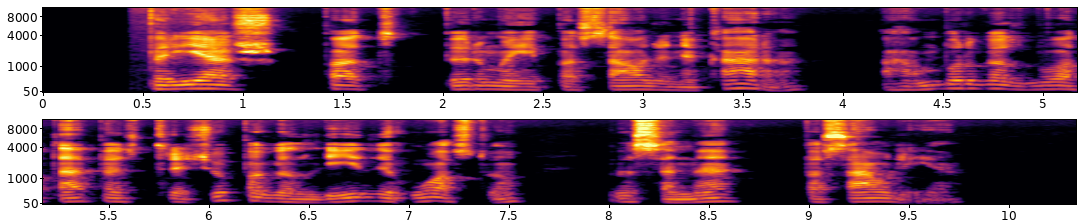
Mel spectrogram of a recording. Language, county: Lithuanian, Šiauliai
